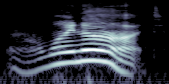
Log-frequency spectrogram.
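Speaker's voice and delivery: drawn-out, very slow pouty whine; pouting. Acted. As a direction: Twilight denied a look at the magic, pouting. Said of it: "she pouted".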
